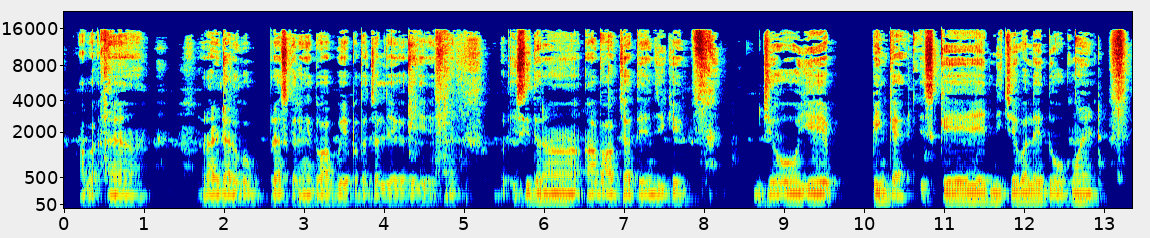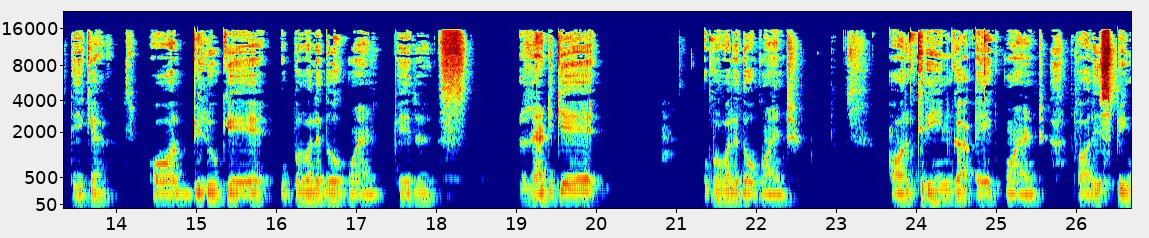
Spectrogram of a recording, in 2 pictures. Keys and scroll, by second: 0.2 Left, 4.3 Right, 6.7 Left.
